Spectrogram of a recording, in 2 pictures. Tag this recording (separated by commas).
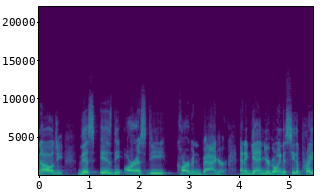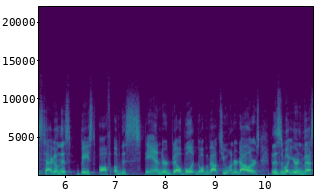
Speech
